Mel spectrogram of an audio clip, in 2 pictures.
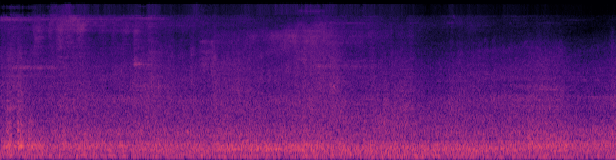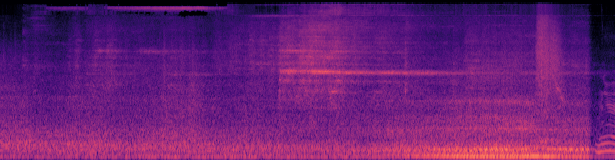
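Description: A long BNSF freight train of grain cars and double-stack well cars rolls steadily past close by at Carkeek Park, a dense continuous rumble and clatter, with high squealing wheels rising toward the end.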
